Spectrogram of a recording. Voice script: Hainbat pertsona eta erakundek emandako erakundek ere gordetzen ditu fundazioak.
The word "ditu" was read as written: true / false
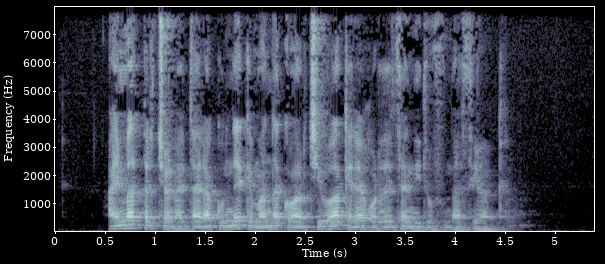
true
